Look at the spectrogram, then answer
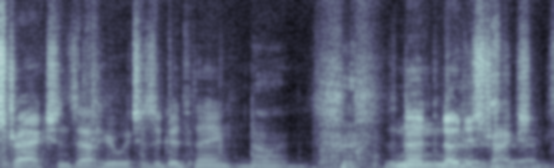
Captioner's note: laughs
